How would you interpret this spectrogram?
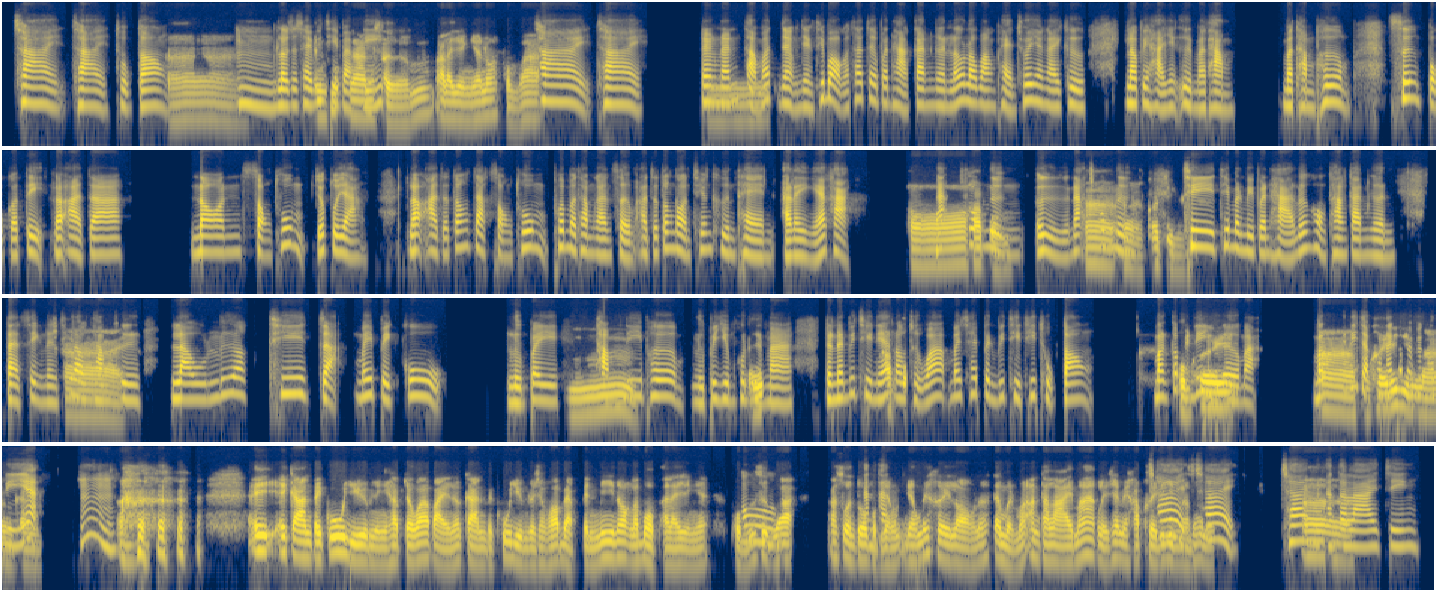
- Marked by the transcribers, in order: laugh
- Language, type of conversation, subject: Thai, unstructured, การวางแผนการเงินช่วยให้ชีวิตดีขึ้นได้อย่างไร?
